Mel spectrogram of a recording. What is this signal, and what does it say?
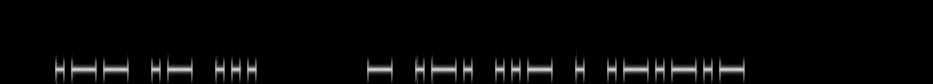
Morse code, heard as a keyed tone, about 15 wpm, 700 Hz. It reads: WAS TRUE.
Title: 2x Word-Spacing - Sentences from Top 400 Words - 15wpm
